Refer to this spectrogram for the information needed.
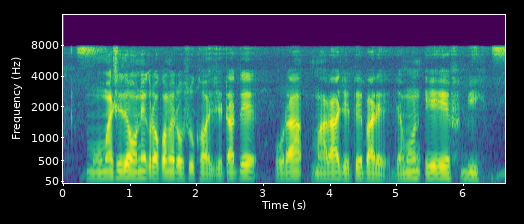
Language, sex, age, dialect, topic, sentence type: Bengali, male, 18-24, Western, agriculture, statement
